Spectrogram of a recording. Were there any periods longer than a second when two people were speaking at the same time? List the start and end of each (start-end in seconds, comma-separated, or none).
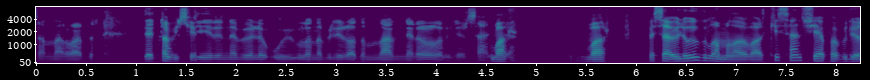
none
